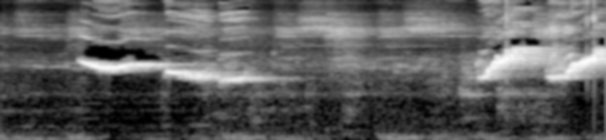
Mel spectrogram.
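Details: Caged male orange-headed thrush giving loud wild-style song: a long descending whistled slur, a pause, then two bright rising whistles.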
